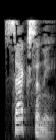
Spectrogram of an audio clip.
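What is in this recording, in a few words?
"saxony", English, British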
